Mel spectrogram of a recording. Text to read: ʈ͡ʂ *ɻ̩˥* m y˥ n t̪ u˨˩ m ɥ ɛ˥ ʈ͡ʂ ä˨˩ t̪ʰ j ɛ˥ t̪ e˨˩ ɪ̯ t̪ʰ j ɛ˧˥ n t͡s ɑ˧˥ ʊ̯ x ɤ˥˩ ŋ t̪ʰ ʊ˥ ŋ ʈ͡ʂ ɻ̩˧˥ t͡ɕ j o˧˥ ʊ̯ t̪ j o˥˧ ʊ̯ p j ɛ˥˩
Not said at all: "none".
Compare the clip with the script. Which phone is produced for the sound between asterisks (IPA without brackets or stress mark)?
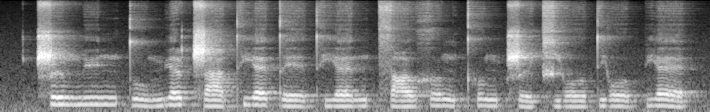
ɻ̩˥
